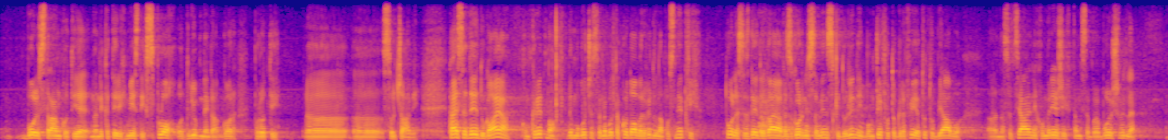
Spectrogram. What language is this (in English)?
Slovenian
